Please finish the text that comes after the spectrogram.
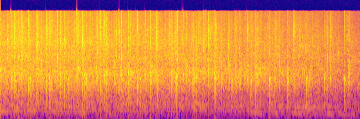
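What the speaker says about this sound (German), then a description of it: "Also wir wollen für Sie Hände klatschen, weil Sie spät gekommen sind." Sustained applause from a large audience at a church gathering, dense and steady hand clapping filling the whole stretch without any voices.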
